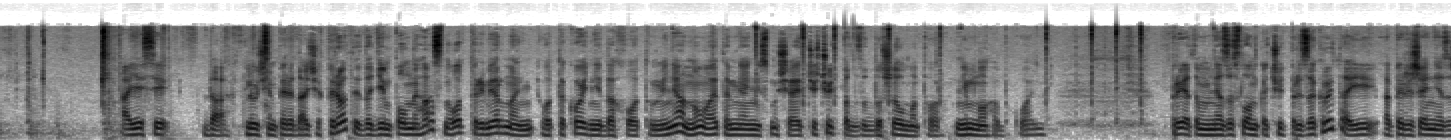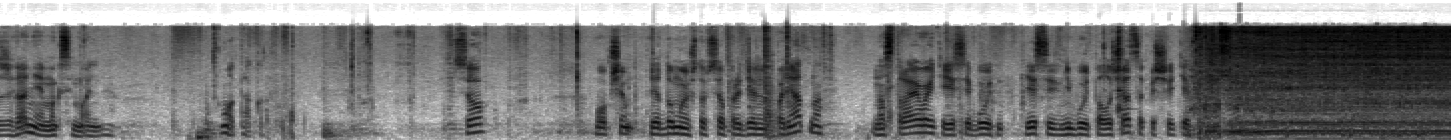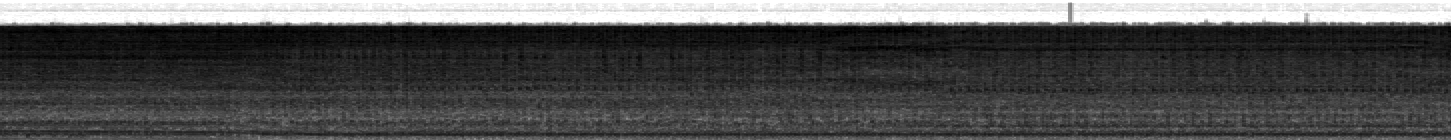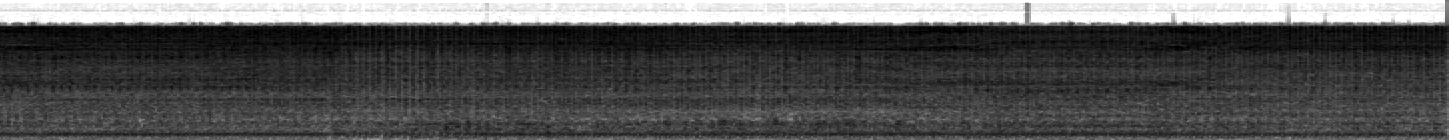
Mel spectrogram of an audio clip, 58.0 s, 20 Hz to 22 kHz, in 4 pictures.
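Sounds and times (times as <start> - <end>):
outboard motor idling: 26.4 - 58.0.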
